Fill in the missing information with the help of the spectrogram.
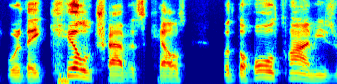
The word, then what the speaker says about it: Kelce: Kelsey Travis Kelce. Everybody's always been saying his name wrong, Travis Kelce.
